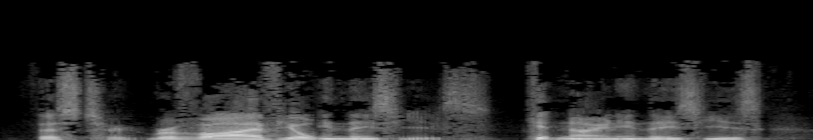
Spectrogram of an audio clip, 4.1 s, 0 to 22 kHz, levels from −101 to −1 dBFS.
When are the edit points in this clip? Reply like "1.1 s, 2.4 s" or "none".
1.6 s, 2.6 s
